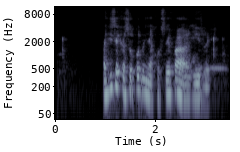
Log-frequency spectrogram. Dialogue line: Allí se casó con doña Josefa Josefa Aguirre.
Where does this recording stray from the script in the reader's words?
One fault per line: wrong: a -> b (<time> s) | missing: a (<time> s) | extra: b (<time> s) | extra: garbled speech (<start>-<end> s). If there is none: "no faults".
missing: Josefa (2.6 s)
